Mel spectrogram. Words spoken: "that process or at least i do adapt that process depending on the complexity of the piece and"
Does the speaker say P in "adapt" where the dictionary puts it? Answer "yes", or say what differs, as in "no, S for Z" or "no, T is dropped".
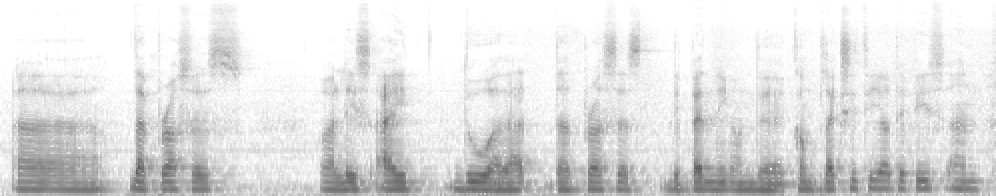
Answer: no, P is dropped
